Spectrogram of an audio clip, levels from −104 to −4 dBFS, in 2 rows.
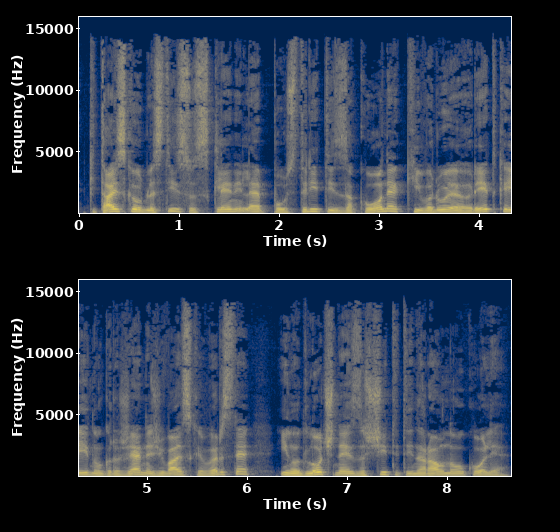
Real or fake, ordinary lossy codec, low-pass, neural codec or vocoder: real; MP3, 64 kbps; 14.4 kHz; none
